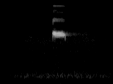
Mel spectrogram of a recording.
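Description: A single very brief, high Canyon Wren call, a burry whistle with a harsh, trilled edge like a referee's whistle. Nothing else is heard.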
